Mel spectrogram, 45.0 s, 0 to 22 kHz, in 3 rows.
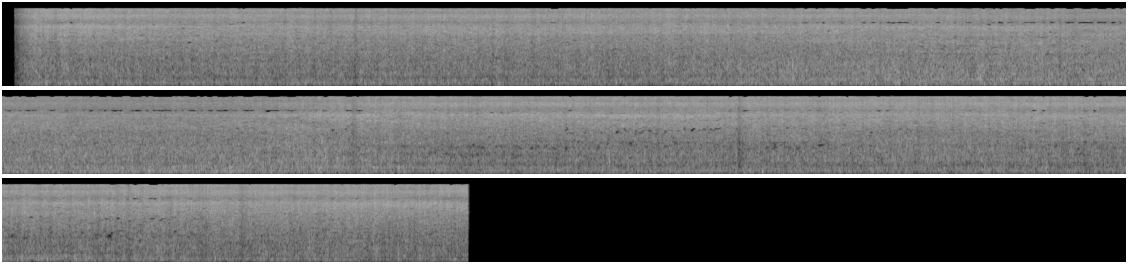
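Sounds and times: small waterfall splashing: 0.2 - 36.2.

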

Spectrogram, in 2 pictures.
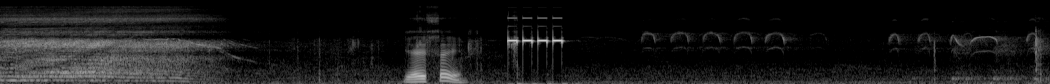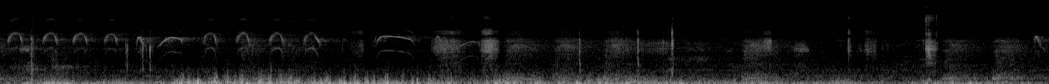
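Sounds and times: small birds chirping: 5.8 - 15.4
low wind rumble on microphone: 10.6 - 20.9.

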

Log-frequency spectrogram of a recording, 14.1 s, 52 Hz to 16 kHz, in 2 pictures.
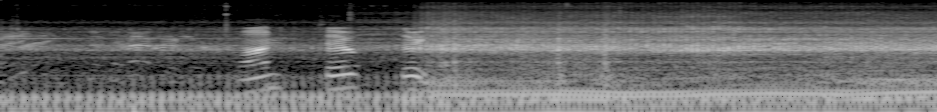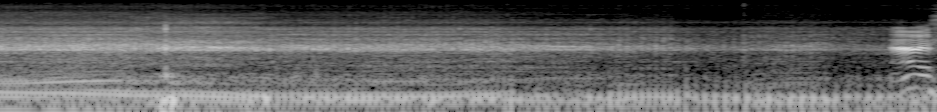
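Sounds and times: atv engine under load: 0.0 - 14.0
sharp thump: 8.2 - 8.6.

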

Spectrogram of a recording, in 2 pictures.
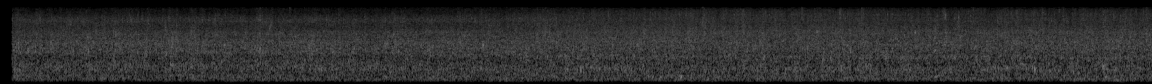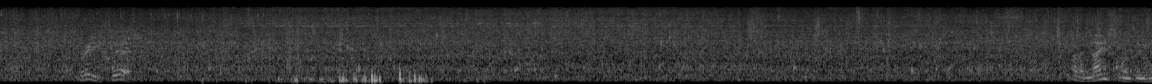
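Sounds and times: water rushing over stones: 0.1 - 23.0.

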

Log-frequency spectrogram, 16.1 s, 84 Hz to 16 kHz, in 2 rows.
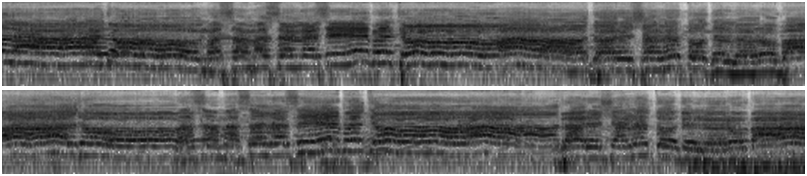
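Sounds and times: men singing into microphones: 0.0 - 16.0.

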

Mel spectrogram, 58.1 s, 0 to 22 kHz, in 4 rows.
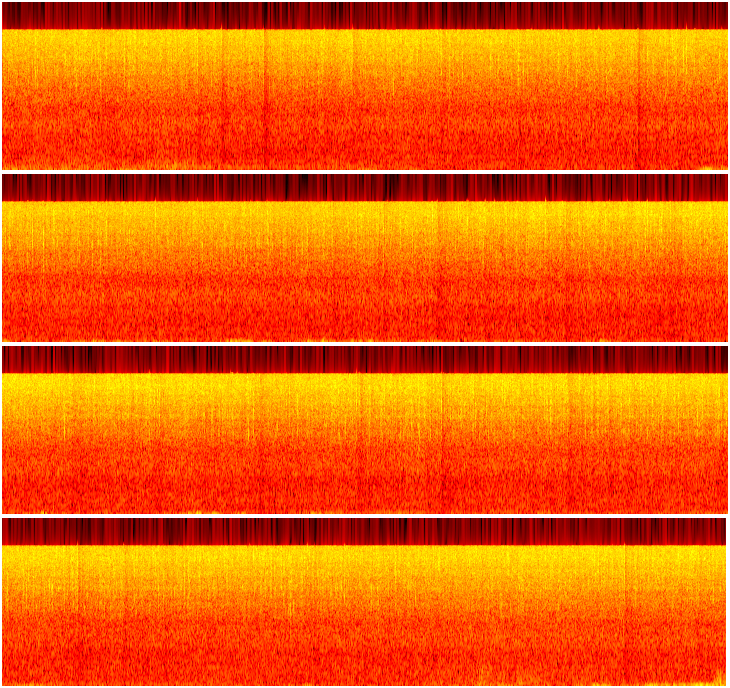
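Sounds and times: heavy rain on wet road: 0.0 - 58.0.

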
